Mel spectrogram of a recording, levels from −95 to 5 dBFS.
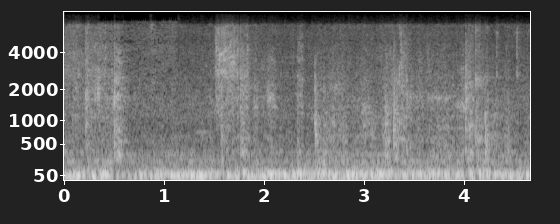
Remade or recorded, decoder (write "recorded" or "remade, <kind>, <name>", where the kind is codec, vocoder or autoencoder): recorded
